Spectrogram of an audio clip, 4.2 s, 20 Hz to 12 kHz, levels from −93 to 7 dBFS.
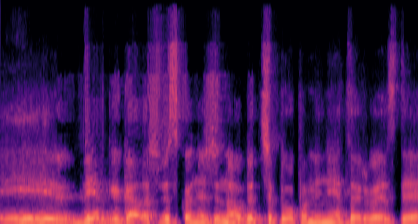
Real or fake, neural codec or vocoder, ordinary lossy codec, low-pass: fake; vocoder, 24 kHz, 100 mel bands, Vocos; Opus, 16 kbps; 10.8 kHz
